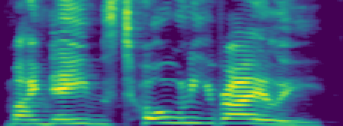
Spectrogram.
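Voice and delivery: slow, high and loud, drawn-out Walken voice; a ghostly narrator in a put-on Walken cadence; Christopher Walken impression. Podcaster mimics the film's dead narrator, slow hammed-up Walken. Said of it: "this is Christopher Walken".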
